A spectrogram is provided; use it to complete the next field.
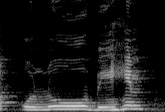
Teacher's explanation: واو ساکن سے پہلے پیش ہے تو واو مدہ بن رہی ہے، ایک الف کی مقدار کھینچ کر پڑھا جائے گا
